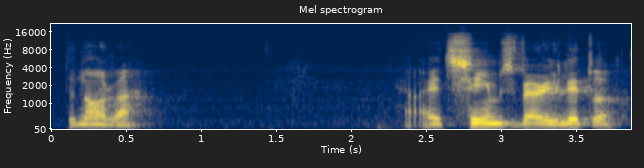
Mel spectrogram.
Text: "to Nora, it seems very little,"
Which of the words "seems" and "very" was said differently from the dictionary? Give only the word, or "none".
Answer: none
